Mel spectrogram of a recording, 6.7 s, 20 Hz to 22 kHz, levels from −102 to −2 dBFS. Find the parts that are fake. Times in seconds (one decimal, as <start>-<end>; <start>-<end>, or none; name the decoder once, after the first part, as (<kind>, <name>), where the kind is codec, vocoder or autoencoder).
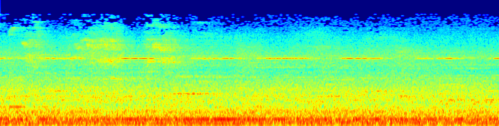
none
